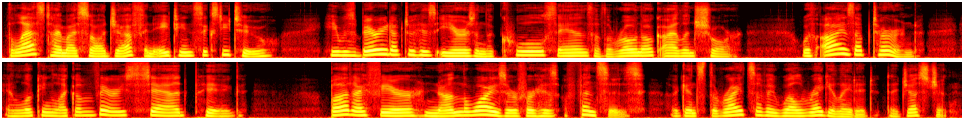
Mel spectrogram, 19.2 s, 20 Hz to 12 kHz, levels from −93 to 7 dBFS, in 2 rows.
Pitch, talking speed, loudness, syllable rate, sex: 190 Hz, 165 wpm, -17 LUFS, 4.4 syllables/s, female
